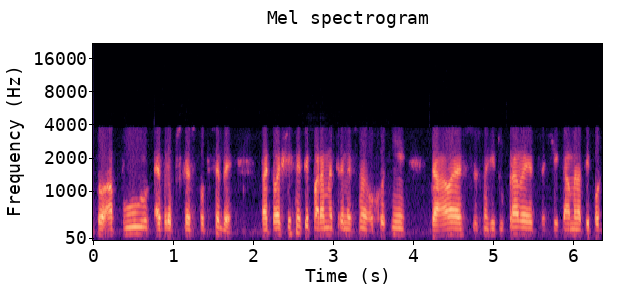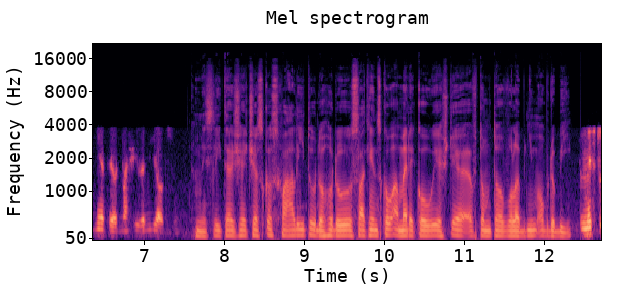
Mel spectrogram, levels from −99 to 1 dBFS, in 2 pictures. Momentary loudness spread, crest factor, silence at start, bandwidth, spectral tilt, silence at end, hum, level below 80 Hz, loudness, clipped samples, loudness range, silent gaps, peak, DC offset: 11 LU; 20 dB; 0.05 s; 12.5 kHz; -6.5 dB/octave; 0 s; none; -58 dBFS; -23 LUFS; under 0.1%; 7 LU; none; -2 dBFS; under 0.1%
